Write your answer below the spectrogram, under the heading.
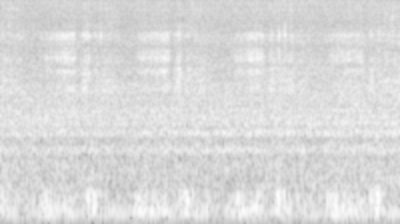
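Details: Sleeping Chow Chow snoring: soft, low rumbling breaths pulse roughly once a second in a steady rhythm, with faint background hiss throughout.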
